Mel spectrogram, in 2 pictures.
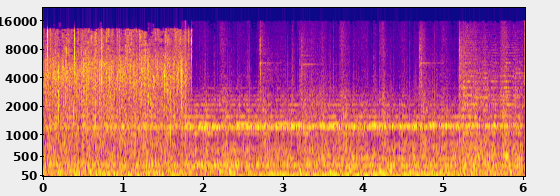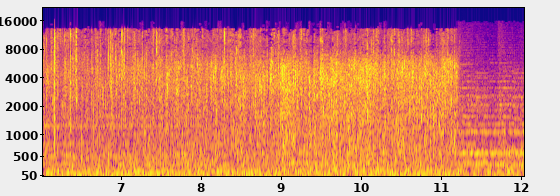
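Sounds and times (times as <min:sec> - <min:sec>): rough rumbling boom effect: 0:06.0 - 0:11.3.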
